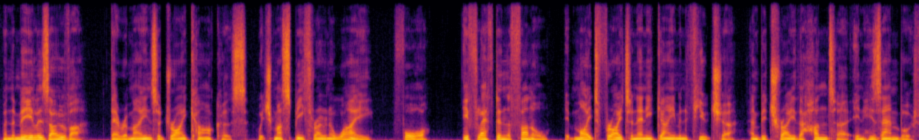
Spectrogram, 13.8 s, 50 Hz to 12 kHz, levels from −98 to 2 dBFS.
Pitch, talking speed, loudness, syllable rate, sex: 110 Hz, 150 wpm, -18 LUFS, 4.0 syllables/s, male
